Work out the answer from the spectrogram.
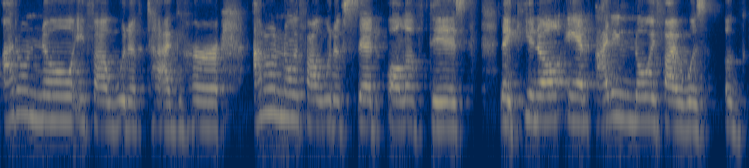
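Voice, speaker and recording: With a sharp tone and a fairly high pitch, this podcast host and coach from Haiti reflects openly on her own. She rambles, often starts her sentences over, and says "you know" a lot.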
